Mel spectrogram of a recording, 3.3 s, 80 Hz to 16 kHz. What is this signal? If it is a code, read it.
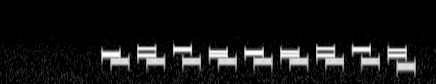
Multi-frequency trunk signalling (R2, with the far end's replies), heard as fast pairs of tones, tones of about 130 ms. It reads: 170232704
